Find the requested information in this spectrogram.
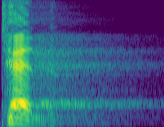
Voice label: Announcer Count 10; Paladins; Fdot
